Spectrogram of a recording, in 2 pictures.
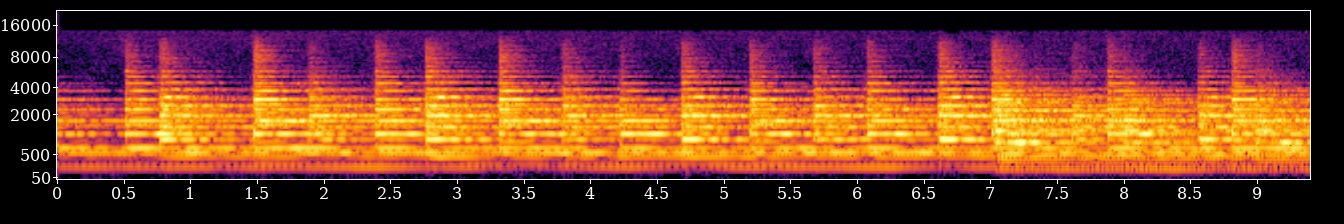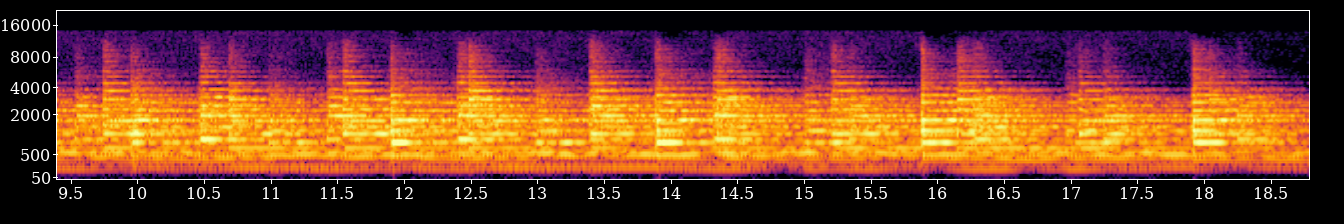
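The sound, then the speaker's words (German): Several bells of the parish church St. Leonhard in Kreuth, Upper Bavaria, Germany, peal together for the 12 o'clock noon ringing in a steady, overlapping ringing, loud and continuous, with a deeper bell joining partway through and rich ringing overtones throughout; no voices. “Das Mittagsläuten kommt heute aus Kreuth in Oberbayern.”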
